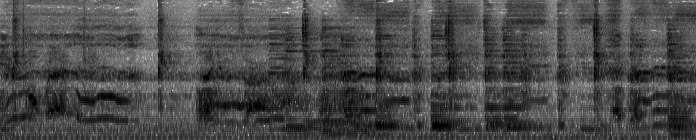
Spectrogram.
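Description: A recorded song plays with a steady beat and melodic vocals, crisp finger snaps clicking in rhythm throughout; the music is full and continuous, with no talking over it.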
